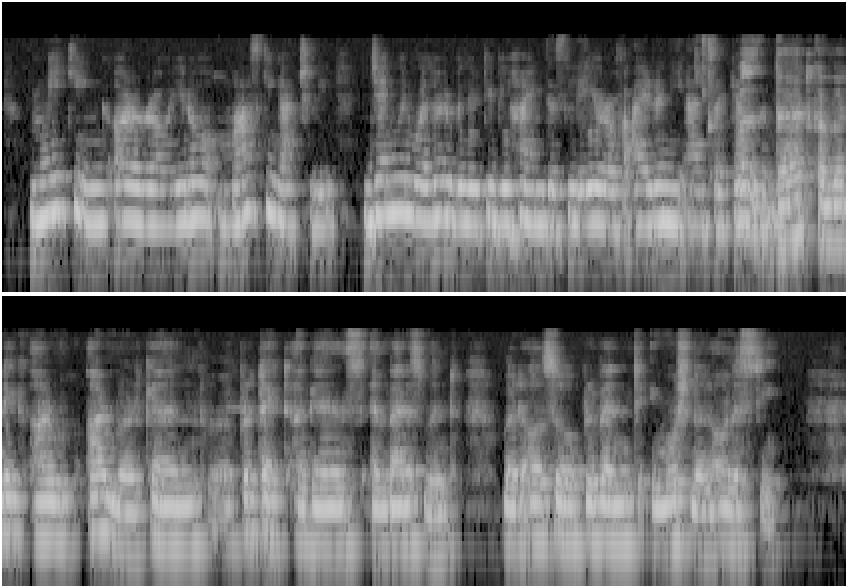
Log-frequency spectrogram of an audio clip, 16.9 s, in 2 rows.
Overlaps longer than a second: none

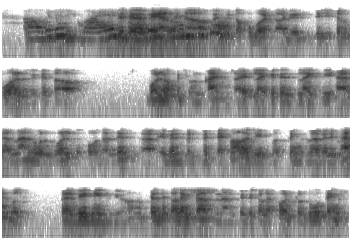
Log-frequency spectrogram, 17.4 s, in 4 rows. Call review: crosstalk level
present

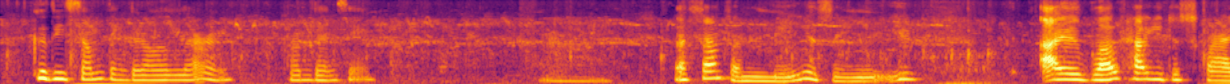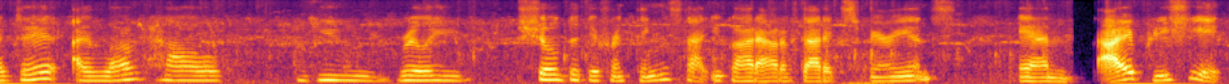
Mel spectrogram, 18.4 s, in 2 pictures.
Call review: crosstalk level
none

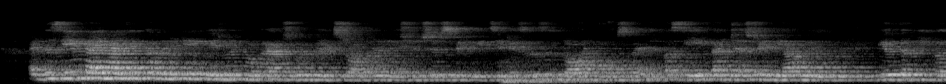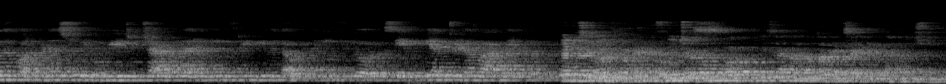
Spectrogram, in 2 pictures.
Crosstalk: present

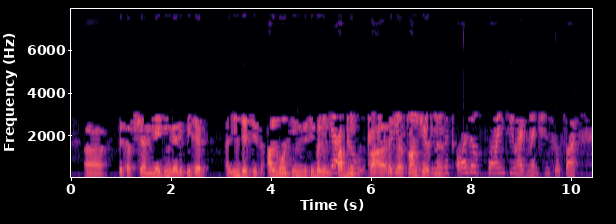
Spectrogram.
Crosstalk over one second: present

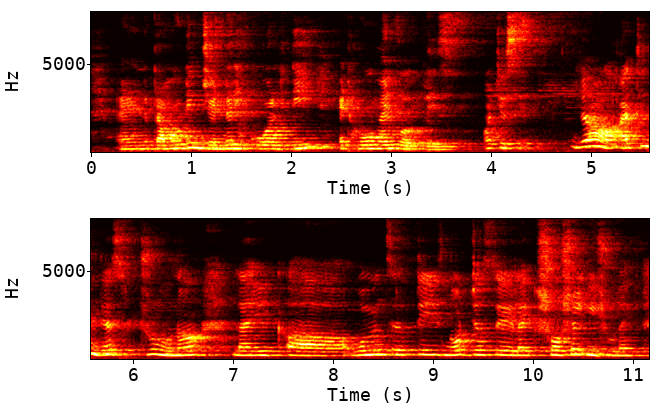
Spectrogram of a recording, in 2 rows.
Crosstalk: none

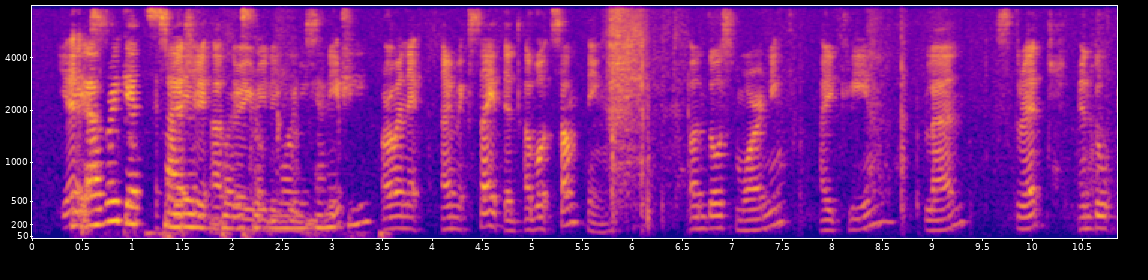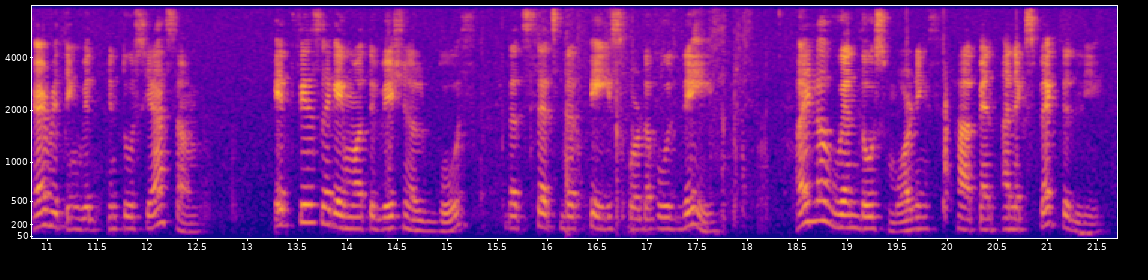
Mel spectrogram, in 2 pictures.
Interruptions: present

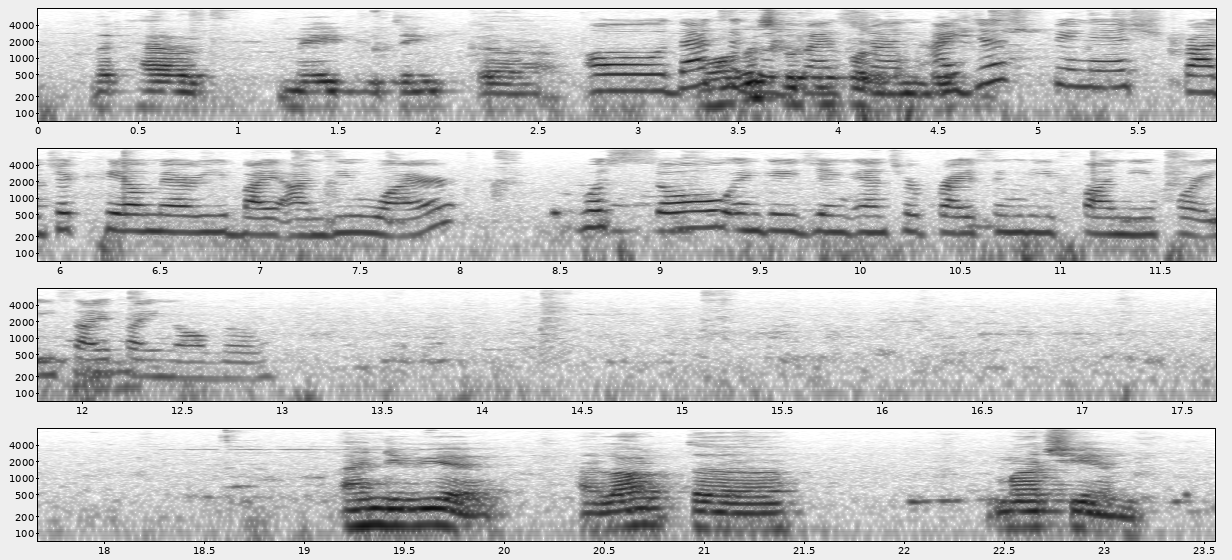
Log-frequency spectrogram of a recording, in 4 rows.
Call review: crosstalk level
present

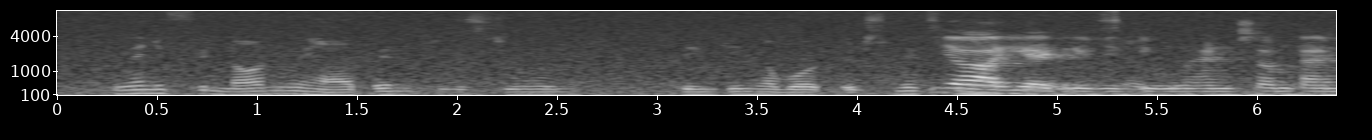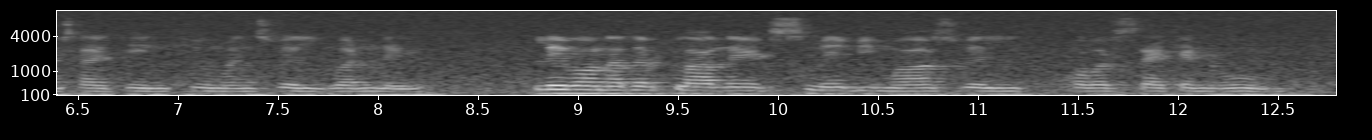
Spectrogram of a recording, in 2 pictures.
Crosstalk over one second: present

